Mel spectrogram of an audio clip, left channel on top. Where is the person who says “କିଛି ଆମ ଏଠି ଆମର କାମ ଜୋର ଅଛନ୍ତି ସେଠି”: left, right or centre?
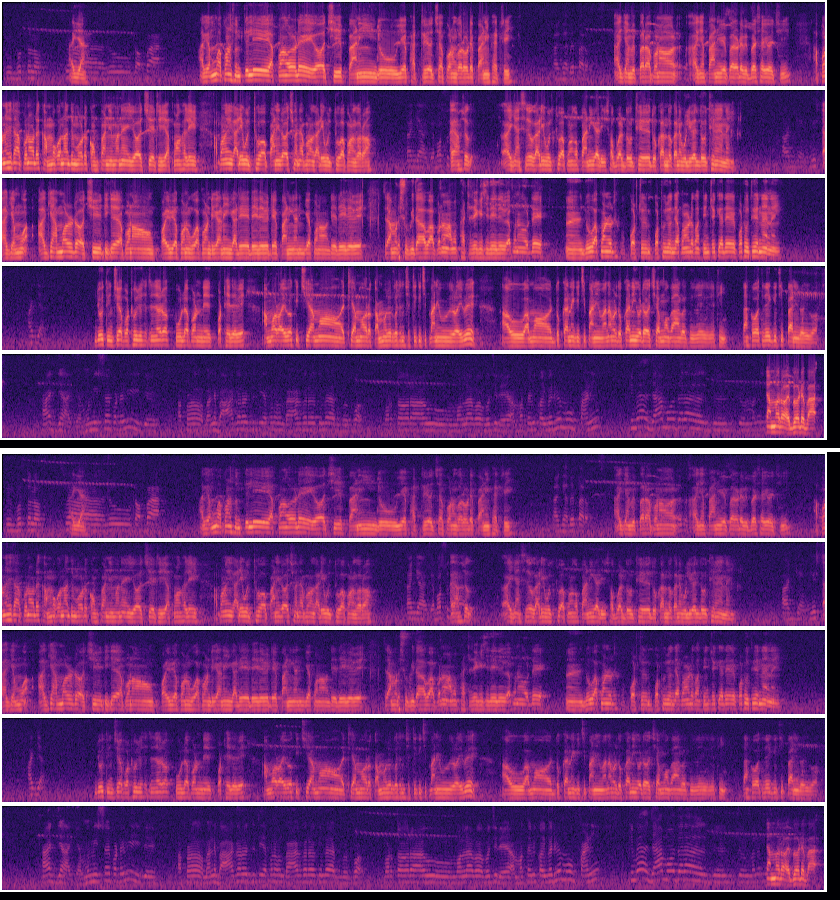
Left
